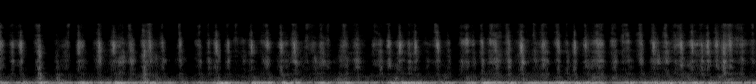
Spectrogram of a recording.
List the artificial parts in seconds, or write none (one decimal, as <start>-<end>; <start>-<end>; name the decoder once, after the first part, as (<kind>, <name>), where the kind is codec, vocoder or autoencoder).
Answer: 0.0-7.6 (vocoder, Vocos)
